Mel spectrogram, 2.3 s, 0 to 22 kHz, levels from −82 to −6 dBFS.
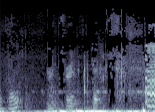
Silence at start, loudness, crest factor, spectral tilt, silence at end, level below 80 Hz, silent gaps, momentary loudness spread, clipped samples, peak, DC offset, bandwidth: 0 s; -28 LUFS; 12 dB; -4.5 dB/octave; 0 s; -20 dBFS; none; 12 LU; under 0.1%; -2 dBFS; under 0.1%; 12.5 kHz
